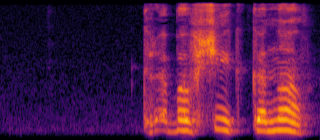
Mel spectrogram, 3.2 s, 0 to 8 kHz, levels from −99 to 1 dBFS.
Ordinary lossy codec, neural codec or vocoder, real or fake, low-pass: MP3, 64 kbps; none; real; 7.2 kHz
